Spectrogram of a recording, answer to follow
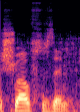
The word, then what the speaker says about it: Schwabhausen: Le nom, c'est Schwabhaus. C'est la façon la plus simple que je peux la prononcer. En allemand, c'est Schwabhausen.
